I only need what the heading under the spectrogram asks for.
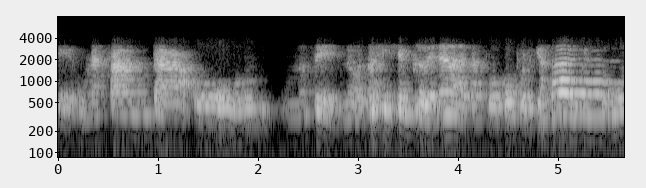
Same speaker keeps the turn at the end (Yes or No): Yes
